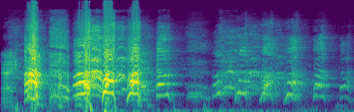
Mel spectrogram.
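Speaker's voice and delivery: long, high burst of laughter; loud laughter. Real, not acted. Lifter teased about his bench, loud high laughter.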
